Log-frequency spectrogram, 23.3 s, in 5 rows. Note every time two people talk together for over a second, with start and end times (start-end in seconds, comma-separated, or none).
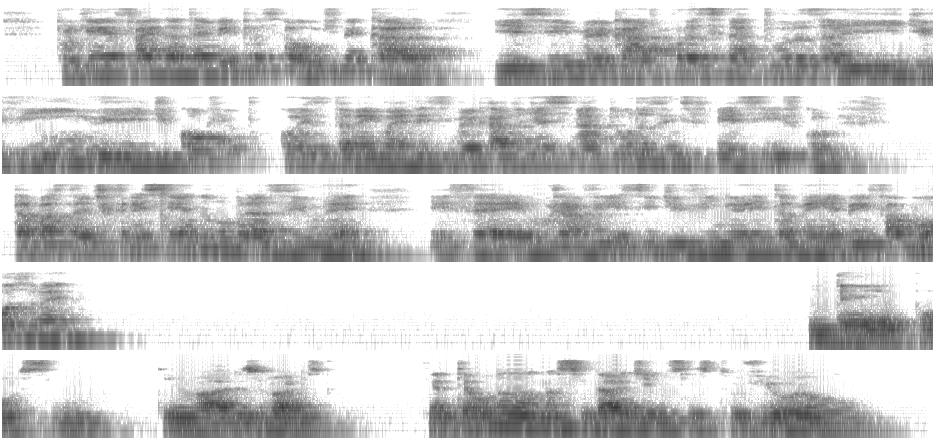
none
